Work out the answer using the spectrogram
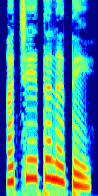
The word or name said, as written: ಅಚೇತನತೆ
